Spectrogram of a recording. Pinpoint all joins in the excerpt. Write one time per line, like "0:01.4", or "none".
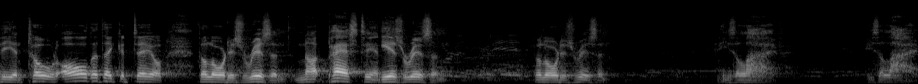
0:03.8
0:05.3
